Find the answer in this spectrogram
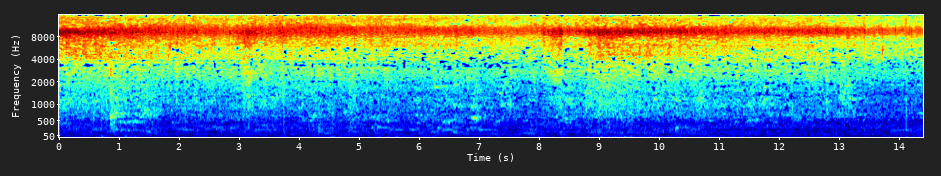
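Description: Egg-soaked bread slices sizzling steadily in hot ghee on a dosa tawa.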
